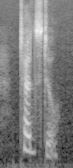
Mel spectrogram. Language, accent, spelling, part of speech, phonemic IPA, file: English, US, toadstool, noun, /ˈtoʊdˌstu(ə)l/, En-us-toadstool.ogg
- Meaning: Any inedible or poisonous mushroom, especially an amanita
